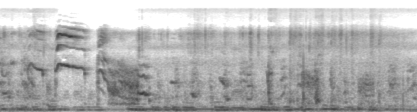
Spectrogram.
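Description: Four-week-old Prague Ratter puppies whimpering and squeaking in short high, sliding calls, with one loud high yelp about a second in followed by a falling whine.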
